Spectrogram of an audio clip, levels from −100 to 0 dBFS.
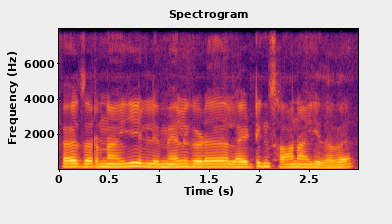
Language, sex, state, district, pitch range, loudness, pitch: Kannada, male, Karnataka, Koppal, 150-165 Hz, -13 LUFS, 160 Hz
